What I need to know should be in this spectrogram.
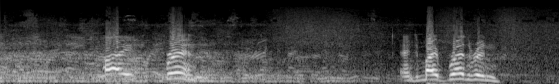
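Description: An elderly man calls out loudly in an echoing voice.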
